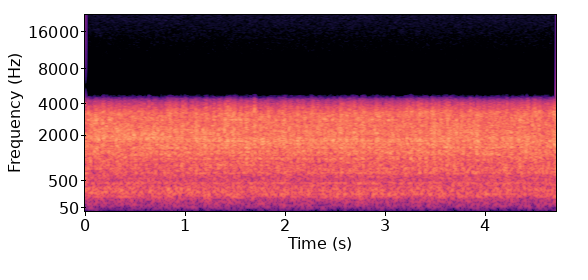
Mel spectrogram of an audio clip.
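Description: A heavy truck with a 9-speed transmission pulls a heavy load up mountain grades in its power band, its engine a loud, steady, unbroken drone with no talk over it.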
